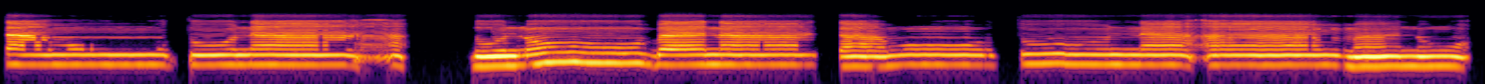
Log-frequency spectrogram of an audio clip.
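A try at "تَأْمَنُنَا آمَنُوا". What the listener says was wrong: Masih belum pas panjangnya. Naknya pendek.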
